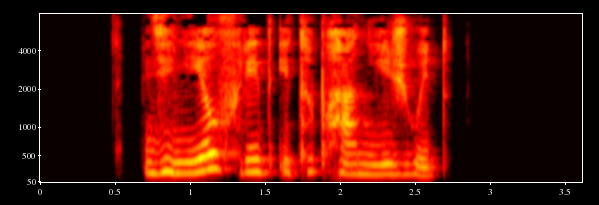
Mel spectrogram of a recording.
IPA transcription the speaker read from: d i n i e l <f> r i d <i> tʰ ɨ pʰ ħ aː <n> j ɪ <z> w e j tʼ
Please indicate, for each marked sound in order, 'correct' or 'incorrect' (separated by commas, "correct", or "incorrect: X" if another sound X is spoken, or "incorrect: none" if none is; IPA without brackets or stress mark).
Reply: correct, correct, correct, incorrect: ʒ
